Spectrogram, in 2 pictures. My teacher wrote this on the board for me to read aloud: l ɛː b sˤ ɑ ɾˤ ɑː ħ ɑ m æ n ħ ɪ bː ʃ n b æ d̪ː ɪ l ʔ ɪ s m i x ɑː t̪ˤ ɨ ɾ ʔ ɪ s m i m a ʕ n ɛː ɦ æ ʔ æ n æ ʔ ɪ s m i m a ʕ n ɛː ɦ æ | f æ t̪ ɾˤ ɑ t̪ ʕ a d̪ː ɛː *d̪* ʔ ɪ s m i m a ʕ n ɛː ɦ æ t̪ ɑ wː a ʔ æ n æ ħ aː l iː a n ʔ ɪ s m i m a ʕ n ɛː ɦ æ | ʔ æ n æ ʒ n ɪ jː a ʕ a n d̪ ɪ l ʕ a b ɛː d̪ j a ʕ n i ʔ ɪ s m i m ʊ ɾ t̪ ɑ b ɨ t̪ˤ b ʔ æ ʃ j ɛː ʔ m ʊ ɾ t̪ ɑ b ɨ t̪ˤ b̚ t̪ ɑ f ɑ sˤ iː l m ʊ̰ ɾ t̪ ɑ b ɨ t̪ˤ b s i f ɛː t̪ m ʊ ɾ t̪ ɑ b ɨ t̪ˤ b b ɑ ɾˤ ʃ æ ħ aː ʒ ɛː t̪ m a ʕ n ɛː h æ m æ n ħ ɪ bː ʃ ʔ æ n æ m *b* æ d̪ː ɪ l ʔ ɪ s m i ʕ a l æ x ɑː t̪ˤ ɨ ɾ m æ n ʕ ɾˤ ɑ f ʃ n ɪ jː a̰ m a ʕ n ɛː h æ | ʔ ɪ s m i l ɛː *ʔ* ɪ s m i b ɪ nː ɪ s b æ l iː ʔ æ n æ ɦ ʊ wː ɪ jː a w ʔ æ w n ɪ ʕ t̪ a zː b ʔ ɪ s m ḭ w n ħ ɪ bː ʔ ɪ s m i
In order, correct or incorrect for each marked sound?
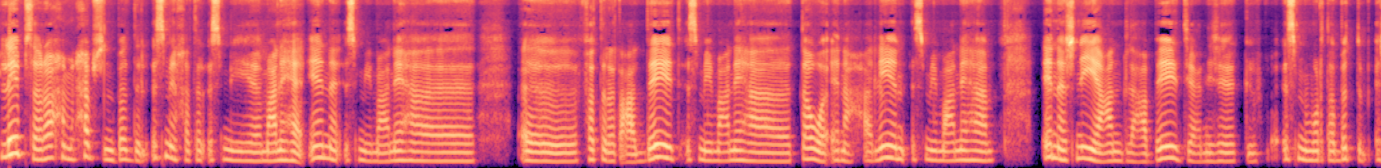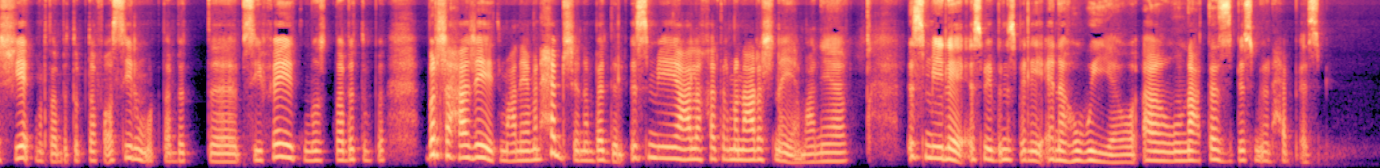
incorrect, correct, correct

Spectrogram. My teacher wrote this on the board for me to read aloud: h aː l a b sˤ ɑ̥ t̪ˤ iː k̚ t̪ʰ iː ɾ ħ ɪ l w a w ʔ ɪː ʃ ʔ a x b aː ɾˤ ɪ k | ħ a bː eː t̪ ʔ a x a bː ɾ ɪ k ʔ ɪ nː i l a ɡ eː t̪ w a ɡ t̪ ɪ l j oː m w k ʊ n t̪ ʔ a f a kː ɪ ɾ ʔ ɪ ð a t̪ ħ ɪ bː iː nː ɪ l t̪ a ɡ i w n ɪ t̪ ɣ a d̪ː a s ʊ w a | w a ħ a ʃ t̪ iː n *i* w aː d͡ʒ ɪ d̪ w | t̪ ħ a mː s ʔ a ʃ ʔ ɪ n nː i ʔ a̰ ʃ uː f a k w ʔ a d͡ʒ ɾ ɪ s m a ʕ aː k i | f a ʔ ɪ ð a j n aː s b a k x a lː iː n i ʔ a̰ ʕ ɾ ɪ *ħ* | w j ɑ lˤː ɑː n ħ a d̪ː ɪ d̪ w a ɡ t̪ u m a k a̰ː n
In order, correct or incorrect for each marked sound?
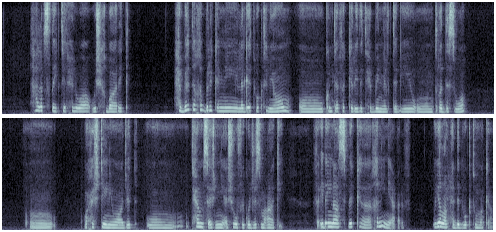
correct, incorrect

